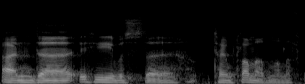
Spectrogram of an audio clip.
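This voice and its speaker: With a Scottish accent, a man talks at a moderate pace in a very deep, low voice with ordinary pitch variation. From Linlithgow, West Lothian, Scotland. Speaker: politician, First Minister of Scotland. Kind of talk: interview answer.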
